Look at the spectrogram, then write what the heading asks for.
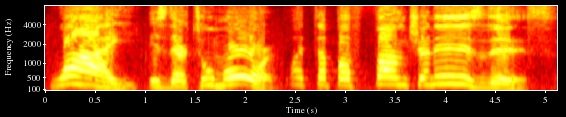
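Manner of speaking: annoyed gamer whine; exasperated whine. Real, not acted. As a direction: drag it out in exasperation. Exasperated at bosses.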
